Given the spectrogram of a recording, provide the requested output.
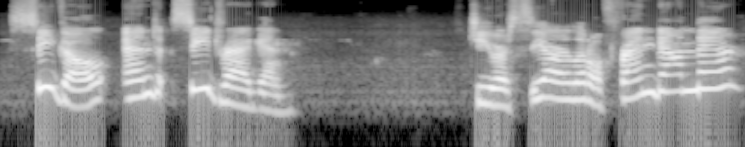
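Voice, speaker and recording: Slow, lilting woman hosting storytime. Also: sits high, big pitch swings, bright, forceful tone, clear, resonant tone, no echo. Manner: simple questions addressed to young viewers. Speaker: children's librarian storytime host. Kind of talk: read-aloud storytime for young children.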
